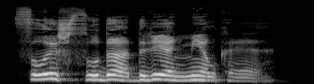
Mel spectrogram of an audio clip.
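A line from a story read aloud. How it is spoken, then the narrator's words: Growled. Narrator (Russian): Прорычал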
